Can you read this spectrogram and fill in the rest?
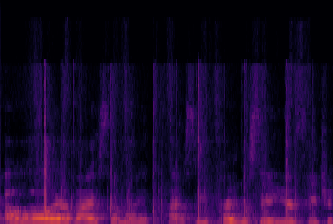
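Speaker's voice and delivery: high, fast mock-mystical reader voice; mocking tarot readers. Mocking other tarot readers who predict pregnancy for everyone, hammed-up. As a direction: send up the cliche prediction. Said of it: "Everybody's like".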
